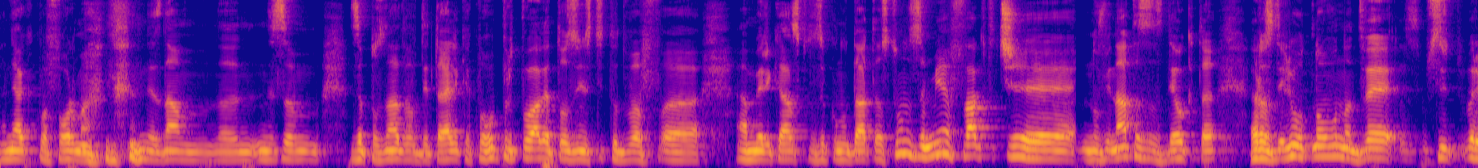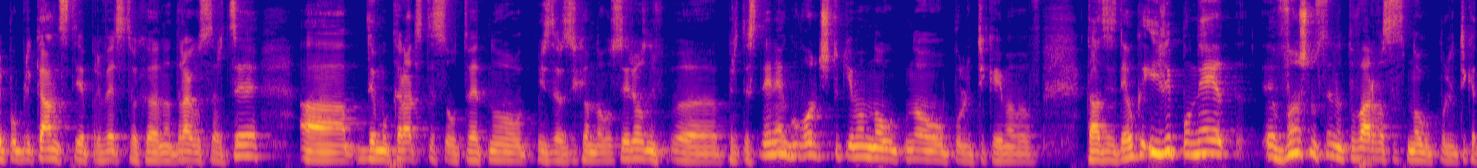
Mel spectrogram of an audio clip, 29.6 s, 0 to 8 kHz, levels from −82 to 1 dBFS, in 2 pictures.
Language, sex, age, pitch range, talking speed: Bulgarian, male, 40-59, 100-115 Hz, 125 wpm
